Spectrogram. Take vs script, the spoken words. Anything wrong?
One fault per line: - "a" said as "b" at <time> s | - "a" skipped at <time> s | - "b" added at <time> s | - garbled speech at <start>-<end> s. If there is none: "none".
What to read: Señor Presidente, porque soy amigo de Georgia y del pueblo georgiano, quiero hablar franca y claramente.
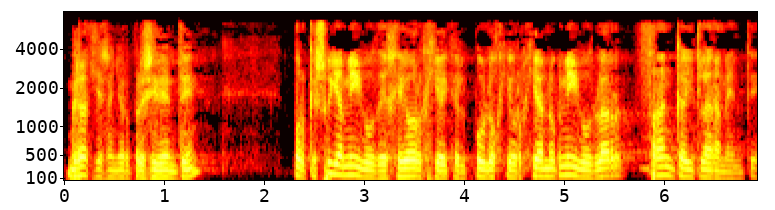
- "quiero" said as "amigo" at 4.9 s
